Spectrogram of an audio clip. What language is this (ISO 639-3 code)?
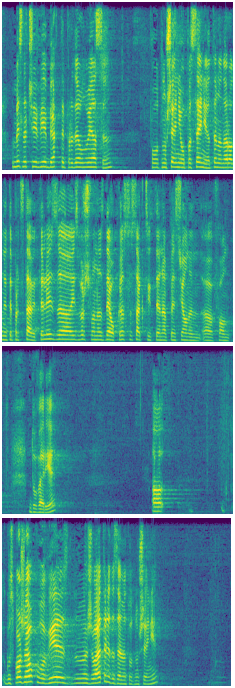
bul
